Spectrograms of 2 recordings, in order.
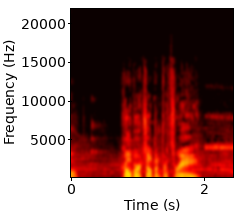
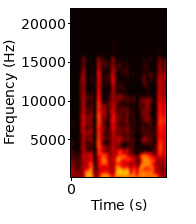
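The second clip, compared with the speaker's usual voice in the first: ordinary talk, nothing marked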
